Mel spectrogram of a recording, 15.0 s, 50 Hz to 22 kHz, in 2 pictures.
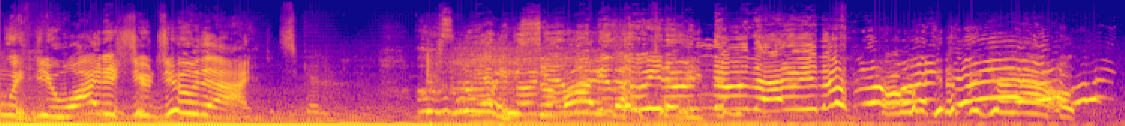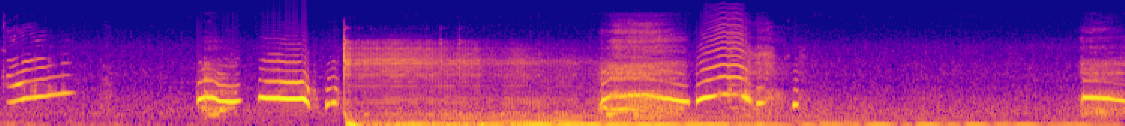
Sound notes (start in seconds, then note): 2.8 crying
